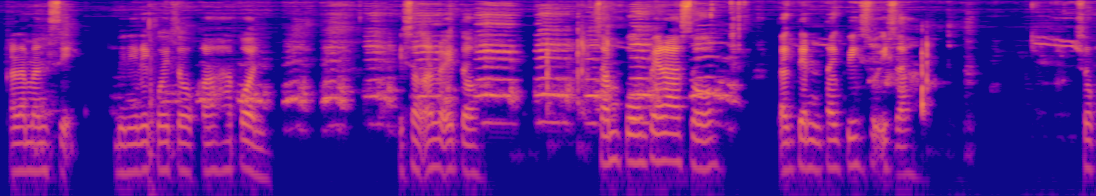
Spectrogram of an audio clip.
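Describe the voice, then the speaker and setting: A woman with a Visayan Filipino accent who has just woken up, chatting casually in a home vlog, groggy, hoarse and congested from a cold. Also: deep voice, a bit bright. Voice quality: stuffy nasal, congested. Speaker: vlogger. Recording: noisy home recording. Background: noisy chickens.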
